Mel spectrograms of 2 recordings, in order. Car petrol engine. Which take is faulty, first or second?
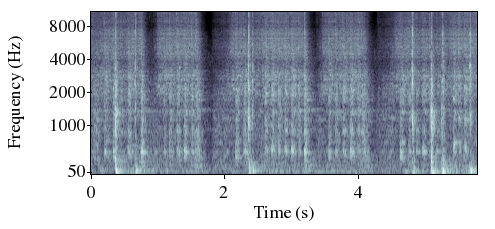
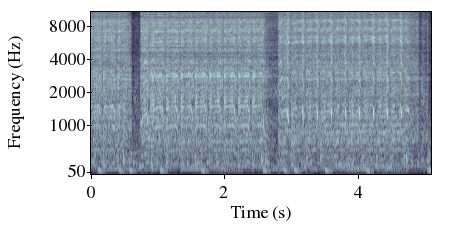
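first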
